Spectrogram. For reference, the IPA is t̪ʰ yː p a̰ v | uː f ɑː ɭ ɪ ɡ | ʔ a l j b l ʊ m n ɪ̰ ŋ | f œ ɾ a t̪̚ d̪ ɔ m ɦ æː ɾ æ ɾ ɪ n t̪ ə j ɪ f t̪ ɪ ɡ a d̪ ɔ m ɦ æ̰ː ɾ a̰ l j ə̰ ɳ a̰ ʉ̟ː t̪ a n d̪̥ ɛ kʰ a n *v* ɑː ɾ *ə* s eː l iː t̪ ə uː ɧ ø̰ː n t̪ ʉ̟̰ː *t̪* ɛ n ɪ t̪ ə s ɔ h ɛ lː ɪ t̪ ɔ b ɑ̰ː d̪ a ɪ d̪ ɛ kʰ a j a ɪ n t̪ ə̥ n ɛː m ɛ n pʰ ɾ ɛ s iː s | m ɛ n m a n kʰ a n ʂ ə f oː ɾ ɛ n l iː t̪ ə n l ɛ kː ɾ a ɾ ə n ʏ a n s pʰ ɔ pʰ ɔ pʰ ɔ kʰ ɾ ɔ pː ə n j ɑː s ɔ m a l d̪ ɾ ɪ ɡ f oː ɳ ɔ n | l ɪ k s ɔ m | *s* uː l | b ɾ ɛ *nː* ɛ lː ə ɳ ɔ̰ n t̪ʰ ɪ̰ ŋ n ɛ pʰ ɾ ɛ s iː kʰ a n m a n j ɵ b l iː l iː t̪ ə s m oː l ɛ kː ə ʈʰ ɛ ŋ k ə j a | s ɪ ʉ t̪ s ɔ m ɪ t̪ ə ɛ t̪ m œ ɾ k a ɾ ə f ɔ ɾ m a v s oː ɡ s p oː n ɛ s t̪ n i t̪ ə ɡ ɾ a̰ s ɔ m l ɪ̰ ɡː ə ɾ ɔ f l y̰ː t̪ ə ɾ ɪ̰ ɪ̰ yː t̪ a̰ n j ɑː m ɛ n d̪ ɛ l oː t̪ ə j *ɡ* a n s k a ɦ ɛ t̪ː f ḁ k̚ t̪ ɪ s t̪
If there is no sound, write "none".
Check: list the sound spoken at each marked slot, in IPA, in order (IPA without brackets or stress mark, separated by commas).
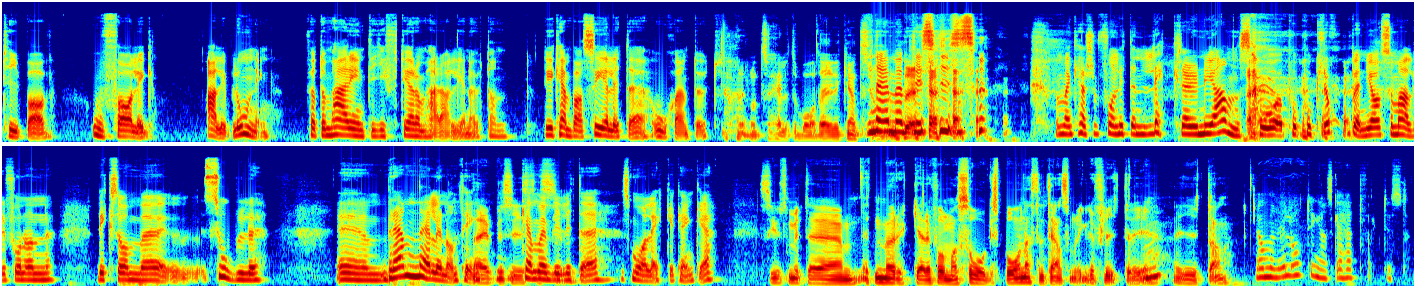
b, a, t̪, s, nː, ɡ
